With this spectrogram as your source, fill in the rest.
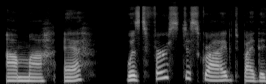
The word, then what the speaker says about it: amae: Amae, pronounced "ah-mah-eh", was first described by the Japanese psychiatrist Takeo Doi.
